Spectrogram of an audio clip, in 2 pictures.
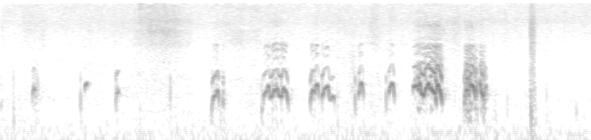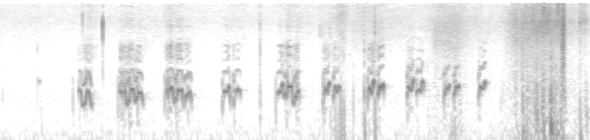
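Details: Guinea pig calling in quick runs of short, squeaky, chirping notes, about two a second, bunched into loose groups with brief pauses, followed by a rustling scrape at the end.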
